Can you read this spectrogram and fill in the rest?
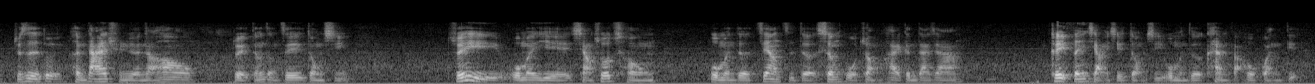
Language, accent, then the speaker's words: Chinese; southern Taiwan, Taiwan; 我们是那个来自台湾的最南端嗯啊，我们是南部的那个阳光女儿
